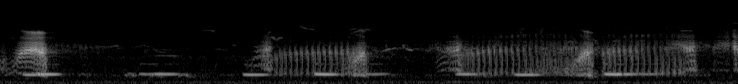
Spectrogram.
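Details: A chorus by a Polish forest pond: European fire-bellied toads give short, pure, low notes spaced under a second apart. Pool frogs and other frogs add long, loud, buzzy, rattling croaks over them.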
